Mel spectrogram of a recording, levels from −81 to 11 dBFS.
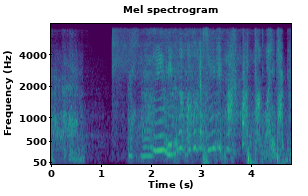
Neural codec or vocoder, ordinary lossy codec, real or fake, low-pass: codec, 24 kHz, 0.9 kbps, WavTokenizer, small release; none; fake; 7.2 kHz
